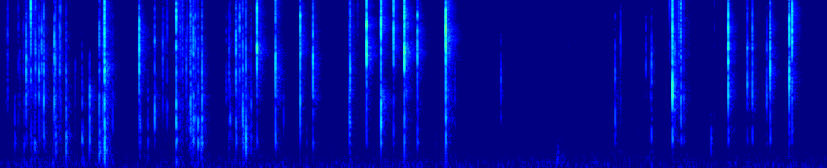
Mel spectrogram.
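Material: Plastic film.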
